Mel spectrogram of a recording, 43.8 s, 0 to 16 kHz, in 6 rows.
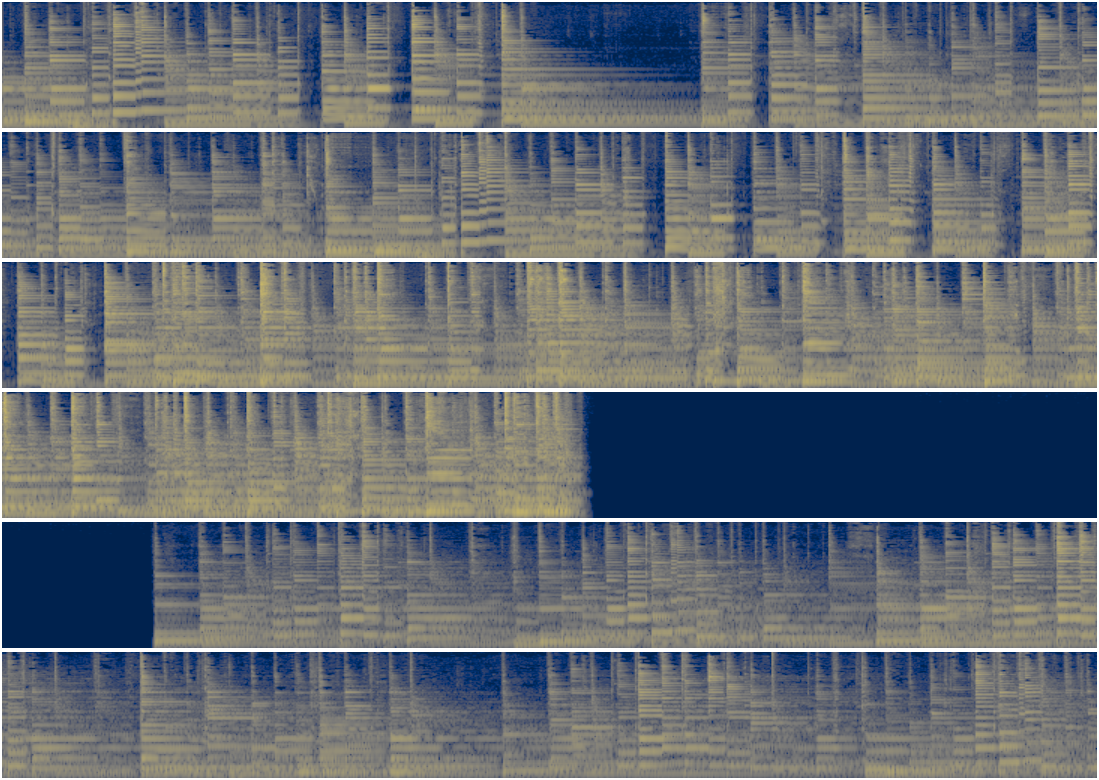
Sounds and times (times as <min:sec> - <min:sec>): Acoustic guitar: 0:00.0 - 0:25.8, 0:30.2 - 0:43.8.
